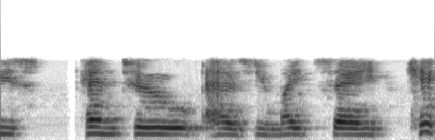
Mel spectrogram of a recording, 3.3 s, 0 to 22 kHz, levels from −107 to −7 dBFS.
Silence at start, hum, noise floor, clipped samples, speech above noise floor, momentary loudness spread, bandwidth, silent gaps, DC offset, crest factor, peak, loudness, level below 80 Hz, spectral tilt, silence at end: 0 s; none; -48 dBFS; under 0.1%; 20 dB; 11 LU; 4 kHz; none; under 0.1%; 18 dB; -12 dBFS; -29 LUFS; -76 dBFS; -3 dB/octave; 0 s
